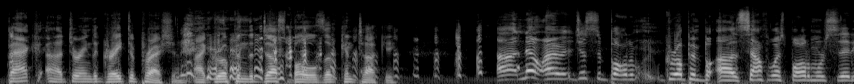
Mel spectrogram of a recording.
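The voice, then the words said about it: Strong thick Baltimore accent. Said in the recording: “that fucking accent ... I know it's strong. I know it's thick.”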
